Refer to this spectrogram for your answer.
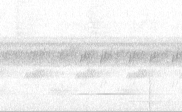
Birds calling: Purple-throated Fruitcrow (Querula purpurata), Screaming Piha (Lipaugus vociferans), Gray Antbird (Cercomacra cinerascens)

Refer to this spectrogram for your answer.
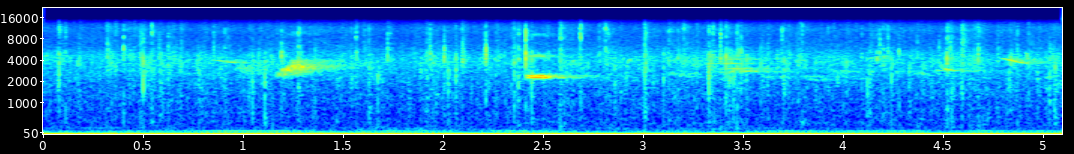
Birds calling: Iiwi (Drepanis coccinea)

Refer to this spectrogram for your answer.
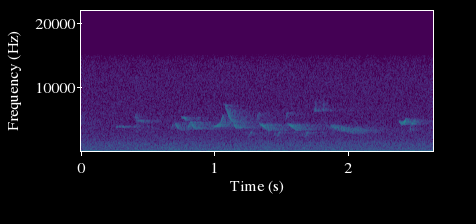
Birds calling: Dusky Flycatcher (Empidonax oberholseri), Fox Sparrow (Passerella iliaca)

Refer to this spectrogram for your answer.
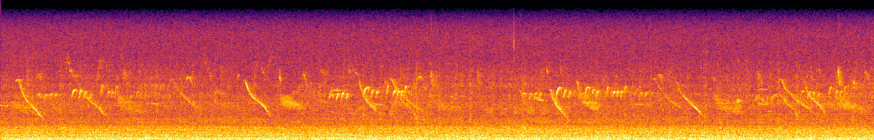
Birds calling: Common Tody-Flycatcher (Todirostrum cinereum)

